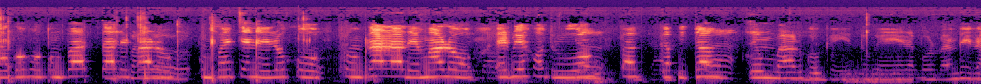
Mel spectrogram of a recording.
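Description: A young child singing a children's song unaccompanied, in a run of short held notes broken by brief pauses.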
